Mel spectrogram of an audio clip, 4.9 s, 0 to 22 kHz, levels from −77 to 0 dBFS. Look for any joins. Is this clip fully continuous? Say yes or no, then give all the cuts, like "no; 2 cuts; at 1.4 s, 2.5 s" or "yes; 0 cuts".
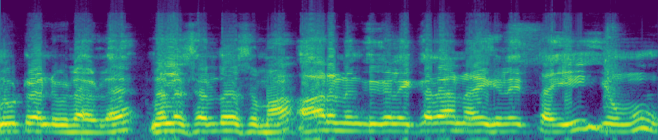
no; 2 cuts; at 1.0 s, 2.2 s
